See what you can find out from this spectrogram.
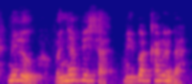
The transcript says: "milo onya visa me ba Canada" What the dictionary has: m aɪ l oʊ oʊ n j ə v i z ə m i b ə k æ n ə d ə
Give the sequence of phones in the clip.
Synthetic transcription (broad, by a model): m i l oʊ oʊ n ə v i s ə m i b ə k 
